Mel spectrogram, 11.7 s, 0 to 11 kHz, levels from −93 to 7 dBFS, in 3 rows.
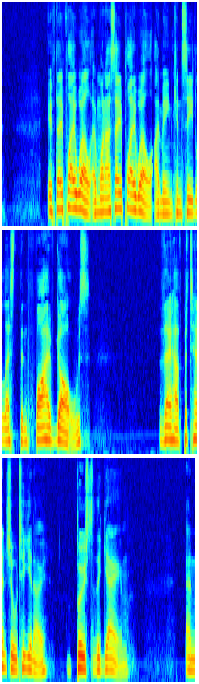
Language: English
